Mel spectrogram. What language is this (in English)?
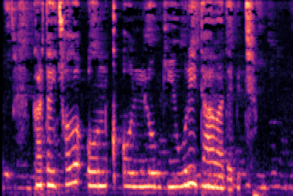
Georgian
